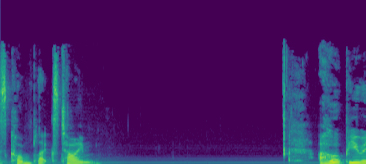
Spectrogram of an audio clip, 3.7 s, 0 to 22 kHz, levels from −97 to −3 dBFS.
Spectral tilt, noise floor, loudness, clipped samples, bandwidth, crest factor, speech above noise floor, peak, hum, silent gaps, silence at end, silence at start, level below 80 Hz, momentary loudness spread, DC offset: -4.5 dB/octave; -64 dBFS; -23 LUFS; under 0.1%; 16.5 kHz; 20 dB; 43 dB; -4 dBFS; none; none; 0 s; 0 s; -80 dBFS; 14 LU; under 0.1%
